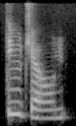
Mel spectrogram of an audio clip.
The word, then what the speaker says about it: thujone: It's thujone.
